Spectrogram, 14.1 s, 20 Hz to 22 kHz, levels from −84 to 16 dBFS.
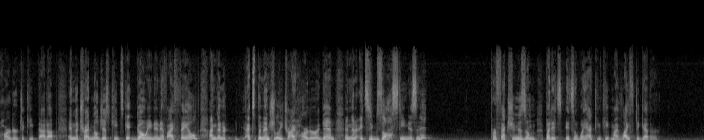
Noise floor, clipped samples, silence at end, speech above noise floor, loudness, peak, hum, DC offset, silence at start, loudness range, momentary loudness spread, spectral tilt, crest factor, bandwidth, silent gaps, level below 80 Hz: -58 dBFS; under 0.1%; 0.95 s; 34 dB; -24 LUFS; -6 dBFS; none; under 0.1%; 0 s; 4 LU; 8 LU; -4 dB/octave; 18 dB; 15 kHz; none; -60 dBFS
